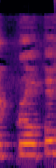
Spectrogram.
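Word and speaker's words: apropos: हैं इसको एस यहां भी क्या होता है साइलेंट होता है ऐसे ही देखते हैं ए पी आर ओ पी एस य प्रोपो पढ़ते हैं य यहां भी सस गायब होता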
